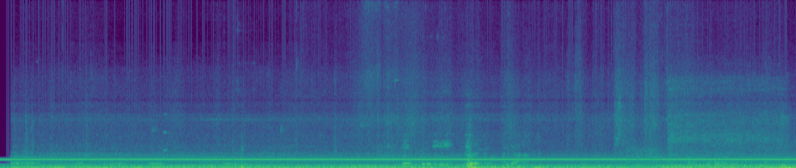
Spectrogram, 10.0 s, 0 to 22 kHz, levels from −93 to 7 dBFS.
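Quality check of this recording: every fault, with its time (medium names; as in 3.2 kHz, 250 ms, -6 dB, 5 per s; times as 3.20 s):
buzz 60 Hz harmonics 9 -28 dBFS
crackle 41 per s -32 dBFS
whine 1.2 kHz -27 dBFS
2.92–2.93 s: dropout 7.2 ms
7.82–8.29 s: clipped -22 dBFS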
